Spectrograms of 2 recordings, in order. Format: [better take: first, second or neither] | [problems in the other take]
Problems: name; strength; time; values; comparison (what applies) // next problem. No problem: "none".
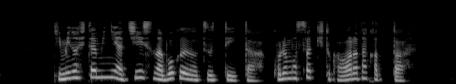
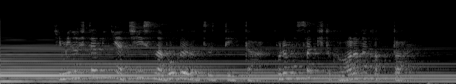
first | background sound (Piano); 5 dB above the speech // room echo; dies away in 0.8 s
